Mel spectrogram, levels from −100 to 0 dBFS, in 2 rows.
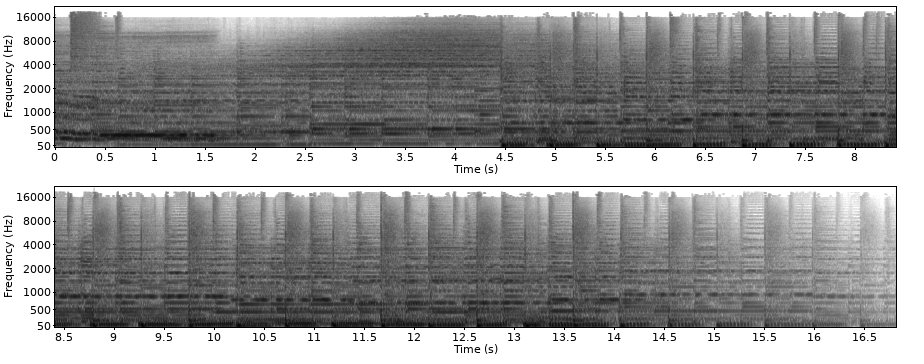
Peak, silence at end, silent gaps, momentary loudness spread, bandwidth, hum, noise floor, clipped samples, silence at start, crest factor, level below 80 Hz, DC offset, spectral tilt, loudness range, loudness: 0 dBFS; 0.3 s; none; 9 LU; 19 kHz; none; -39 dBFS; under 0.1%; 0 s; 12 dB; -18 dBFS; under 0.1%; -4.5 dB/octave; 3 LU; -12 LUFS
